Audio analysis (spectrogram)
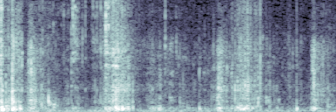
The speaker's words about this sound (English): And the rest of it kind of doesn't taste like much, but has a good crunch to it. Really nice crunch.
